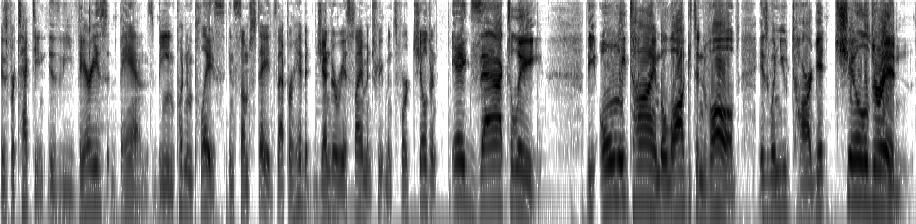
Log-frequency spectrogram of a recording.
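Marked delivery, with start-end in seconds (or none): none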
